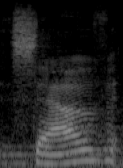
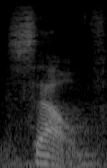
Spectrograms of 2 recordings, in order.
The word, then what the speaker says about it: salve: This word has two pronunciations. One is salve and the other is salve.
